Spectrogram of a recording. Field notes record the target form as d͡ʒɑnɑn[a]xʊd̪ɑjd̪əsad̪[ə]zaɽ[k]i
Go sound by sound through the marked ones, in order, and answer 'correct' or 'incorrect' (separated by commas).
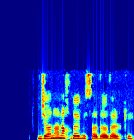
correct, incorrect, correct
